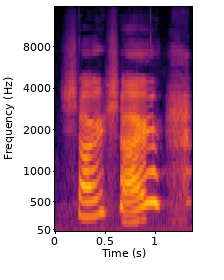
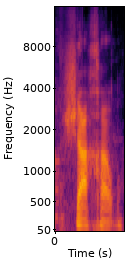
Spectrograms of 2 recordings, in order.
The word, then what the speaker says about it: Shachal: And I knew it wasn't how you say his name, because I don't know Hebrew, and I can't do that cat hacking up hairball stuff. So Shachal. Yes, he's Shachal.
